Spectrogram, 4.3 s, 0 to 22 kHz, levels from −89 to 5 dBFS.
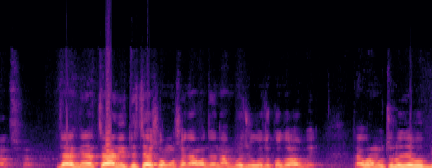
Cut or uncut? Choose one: uncut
